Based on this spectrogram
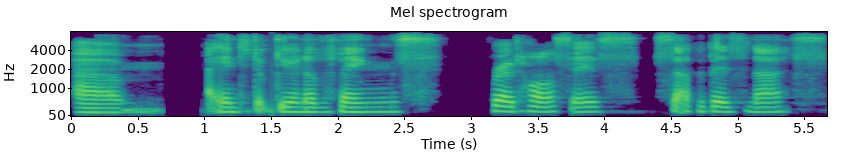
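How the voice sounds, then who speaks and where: A woman with a British accent speaks at a fairly low pitch. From UK. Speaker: newly qualified commercial pilot. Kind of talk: interview. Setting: video call from a hotel room.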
